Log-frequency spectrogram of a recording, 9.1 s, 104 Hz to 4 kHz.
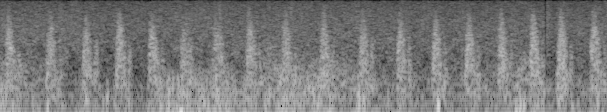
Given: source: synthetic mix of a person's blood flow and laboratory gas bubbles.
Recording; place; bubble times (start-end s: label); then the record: Doppler ultrasound of blood flow; subclavian vein
no bubbles
From the record:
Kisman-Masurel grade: 000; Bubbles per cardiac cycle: 0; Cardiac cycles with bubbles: 0%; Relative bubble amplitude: no bubbles discernible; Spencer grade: 0 (complete lack of bubble signals)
